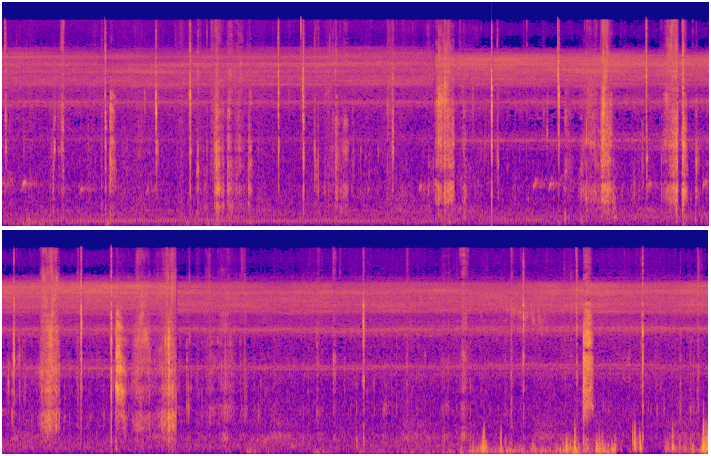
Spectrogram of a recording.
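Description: Close chewing and lip-smacking of someone eating ripe yellow mango, coming in short sharp bursts, over a steady high-pitched insect chorus. A low rumble comes in near the end.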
